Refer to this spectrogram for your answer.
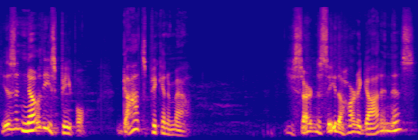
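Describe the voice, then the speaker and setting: A man's voice: on the high side, very animated, normal speed, gravelly, husky. A middle-aged man, a pastor preaching a conversational sermon in a church and checking in with the congregation. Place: church sanctuary.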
